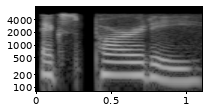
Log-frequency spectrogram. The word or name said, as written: ex parte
